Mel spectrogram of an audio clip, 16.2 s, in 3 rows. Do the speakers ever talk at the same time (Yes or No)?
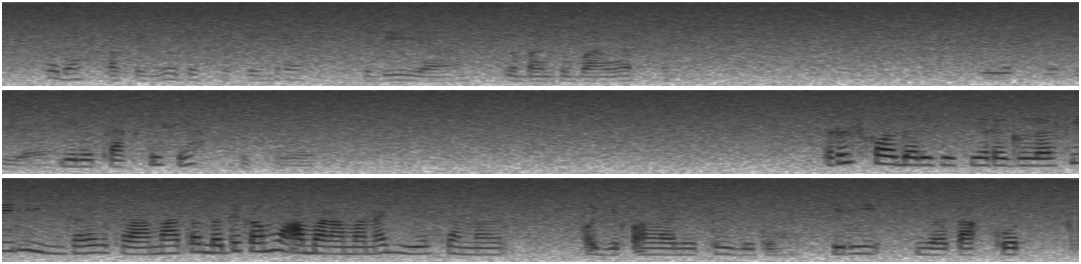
No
